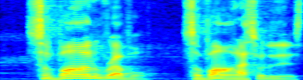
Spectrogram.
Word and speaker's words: Shavon: I think the H is silent. Savonre Savon, that's what it is.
